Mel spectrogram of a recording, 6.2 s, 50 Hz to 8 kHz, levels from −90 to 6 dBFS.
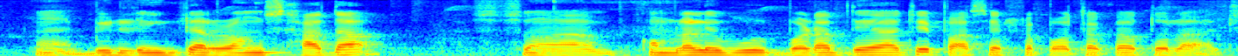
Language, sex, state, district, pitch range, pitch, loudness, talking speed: Bengali, male, West Bengal, North 24 Parganas, 115-125 Hz, 120 Hz, -18 LUFS, 165 wpm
